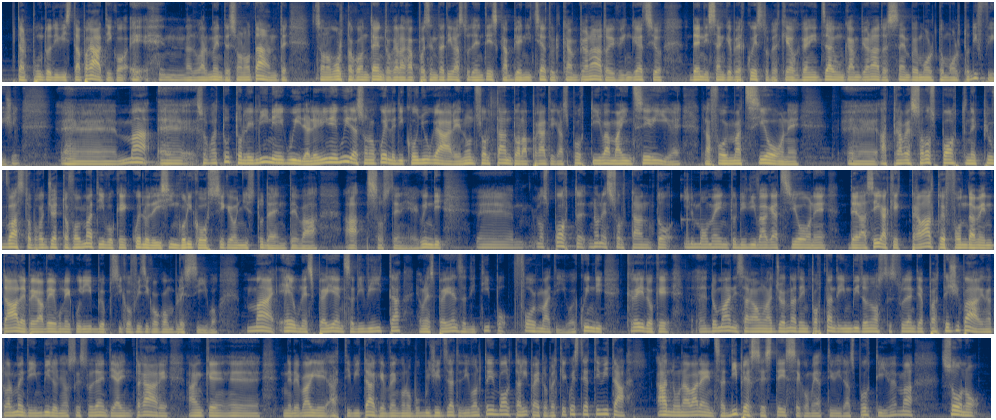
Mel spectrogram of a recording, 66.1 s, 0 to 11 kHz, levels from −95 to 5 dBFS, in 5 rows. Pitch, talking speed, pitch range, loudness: 115 Hz, 150 wpm, 105-125 Hz, -26 LUFS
